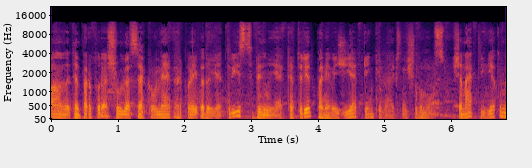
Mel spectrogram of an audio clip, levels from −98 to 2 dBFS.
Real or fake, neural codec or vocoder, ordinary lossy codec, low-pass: fake; codec, 44.1 kHz, 2.6 kbps, DAC; AAC, 32 kbps; 19.8 kHz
